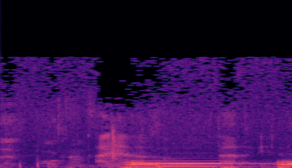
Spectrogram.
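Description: A guitar chord struck about a second in and left ringing as several steady held notes, after some talk.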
